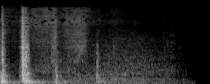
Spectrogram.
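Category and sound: vehicle, getting into a car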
